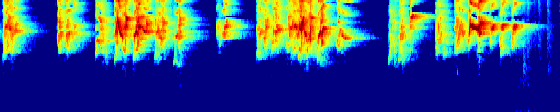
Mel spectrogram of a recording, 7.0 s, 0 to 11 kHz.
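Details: Lovebirds recorded in August 2019 while human activity nearby was low. Harsh chirping phrases of several rapid notes come in bursts of about a second, separated by short quiet gaps.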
